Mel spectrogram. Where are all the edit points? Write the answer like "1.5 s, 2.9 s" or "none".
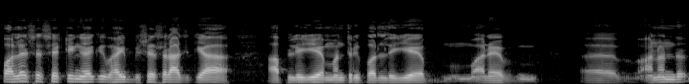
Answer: none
